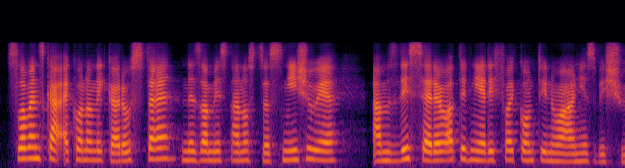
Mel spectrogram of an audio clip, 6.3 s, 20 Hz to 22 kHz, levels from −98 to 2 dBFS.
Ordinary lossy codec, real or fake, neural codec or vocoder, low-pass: none; fake; codec, 16 kHz, 0.3 kbps, FocalCodec; none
